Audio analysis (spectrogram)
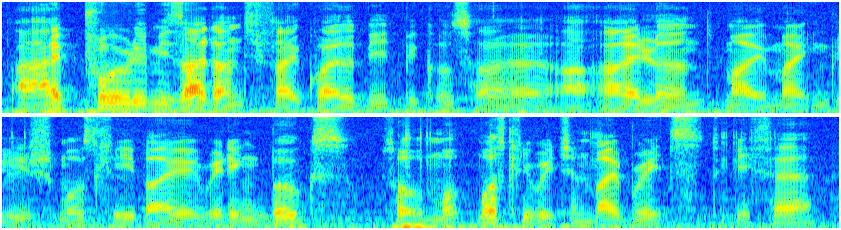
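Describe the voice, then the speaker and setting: Chatting in English with a French accent as he plays a strategy game, this Frenchman rambles and hesitates, yet pauses only rarely. His voice sits on the low side, gravelly and a bit bright, at a moderate pace, with slight background noise.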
